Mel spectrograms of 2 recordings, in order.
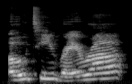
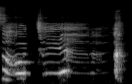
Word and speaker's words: Otrera: So there was this reel that was talking about her but pronounced it Otrera. I'm like, thanks, I hate it, we won't be doing that, please. Otrera.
